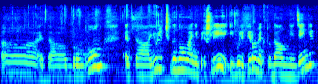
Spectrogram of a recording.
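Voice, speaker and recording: A middle-aged woman from Ukraine, talking as an interview guest in a lively way, with many hesitation sounds. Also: mid-range voice, moderate pace. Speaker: guest, bar co-founder. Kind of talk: casual interview talk.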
